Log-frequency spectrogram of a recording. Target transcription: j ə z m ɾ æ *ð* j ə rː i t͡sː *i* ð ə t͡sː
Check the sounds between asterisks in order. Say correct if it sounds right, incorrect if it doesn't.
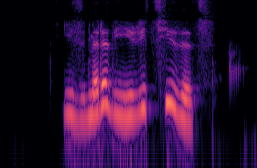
correct, correct

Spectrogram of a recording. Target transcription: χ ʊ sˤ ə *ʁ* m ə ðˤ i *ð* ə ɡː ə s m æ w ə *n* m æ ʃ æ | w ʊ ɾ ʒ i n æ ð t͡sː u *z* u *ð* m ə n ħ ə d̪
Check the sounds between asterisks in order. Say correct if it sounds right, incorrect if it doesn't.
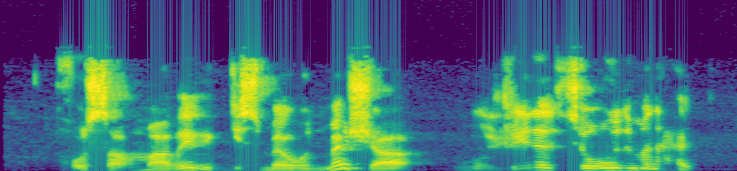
correct, correct, correct, incorrect, correct

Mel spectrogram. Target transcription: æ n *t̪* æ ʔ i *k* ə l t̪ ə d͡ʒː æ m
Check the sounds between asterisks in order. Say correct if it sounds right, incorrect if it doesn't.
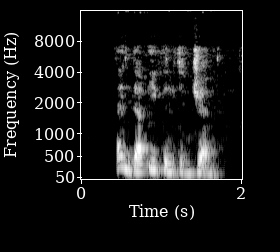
incorrect, correct

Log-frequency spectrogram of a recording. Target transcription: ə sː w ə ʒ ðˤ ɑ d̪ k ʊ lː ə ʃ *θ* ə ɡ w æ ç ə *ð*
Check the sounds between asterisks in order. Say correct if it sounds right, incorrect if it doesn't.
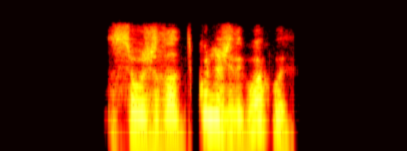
incorrect, correct

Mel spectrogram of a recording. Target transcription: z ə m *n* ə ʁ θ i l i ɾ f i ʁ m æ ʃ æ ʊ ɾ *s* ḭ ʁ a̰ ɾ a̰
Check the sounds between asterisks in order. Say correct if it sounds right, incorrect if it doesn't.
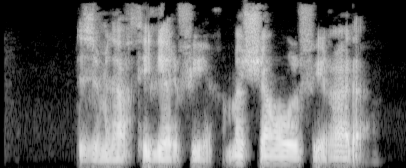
correct, incorrect

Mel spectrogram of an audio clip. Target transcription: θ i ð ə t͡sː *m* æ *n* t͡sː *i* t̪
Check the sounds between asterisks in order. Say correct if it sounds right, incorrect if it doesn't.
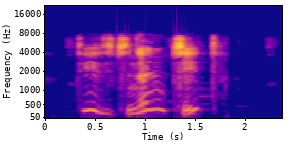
incorrect, correct, correct

